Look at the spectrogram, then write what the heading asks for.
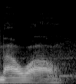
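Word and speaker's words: nagual: The nawal, pronounced nawal, was the name given to the animal into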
